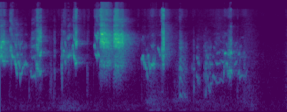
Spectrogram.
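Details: Budgerigar chattering busily: rapid scratchy chirps and piercing high squeaks run together for about three seconds, then fade to silence.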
